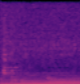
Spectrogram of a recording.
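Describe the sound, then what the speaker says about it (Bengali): Chopped onion sizzling in hot oil in a pan, a steady close frying hiss with no speech. "এবার তেলে আমি দিয়ে দিচ্ছি পেঁয়াজ কুচি।"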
